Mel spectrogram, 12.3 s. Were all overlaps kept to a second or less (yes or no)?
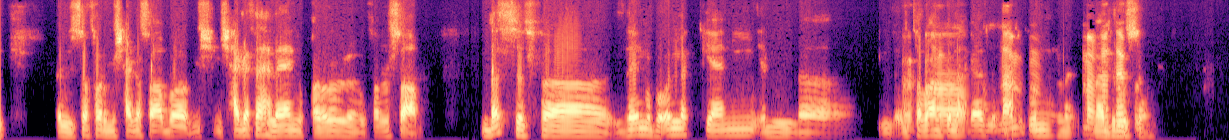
no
